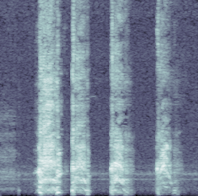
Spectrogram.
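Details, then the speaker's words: Four quick, harsh throat-clearing bursts in a row, a repetitive vocal tic in an adult with Tourette syndrome, who also describes mouth tics like clicking teeth and flicking tongue. "my tourette's my tics the mouth the way i talk like click my teeth or flick my tongue it kind of gets uh it's it's kind of bad it's a little annoying"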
